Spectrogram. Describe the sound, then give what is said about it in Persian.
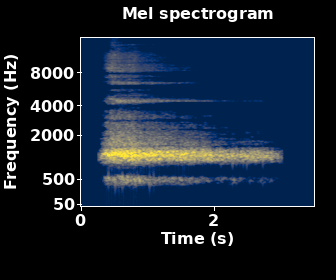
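A long, steady breath pushed out through the mouth in a guided deep-breathing exercise, one continuous sighing exhale with a faint airy tone that holds level for nearly three seconds, then stops. “راه بینی زیباتون هوای اتاق رو بکشید توی ریه‌هاتون. و از راه دهن زیباتون هوا رو خارج کنید.”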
